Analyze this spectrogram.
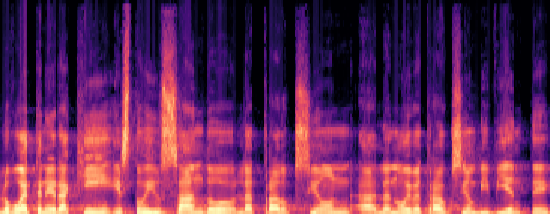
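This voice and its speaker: A man with an American accent speaks at a fairly high pitch and a fairly slow pace. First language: English (speaking Spanish). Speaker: youth minister, guest preacher. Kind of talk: sermon. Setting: church service with congregation, livestreamed. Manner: halting, with fillers.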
